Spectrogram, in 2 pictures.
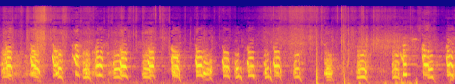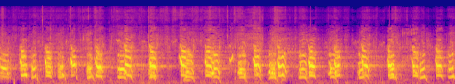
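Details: Pet Treeing Walker Coonhound barking steadily, about two sharp, hoarse barks per second. The run continues without pause for the whole stretch, with a brief soft rustle midway and no other voices.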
